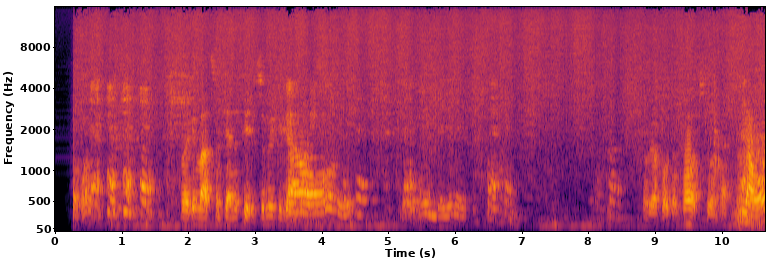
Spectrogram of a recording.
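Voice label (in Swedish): Tving Blekinge, dialekter svenska sagor; Folkminnen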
